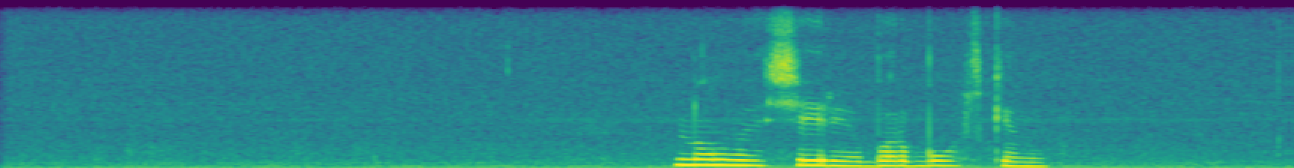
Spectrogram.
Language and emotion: Russian, sad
